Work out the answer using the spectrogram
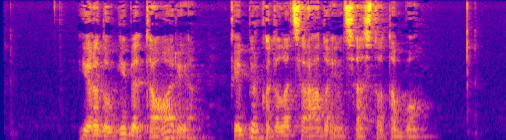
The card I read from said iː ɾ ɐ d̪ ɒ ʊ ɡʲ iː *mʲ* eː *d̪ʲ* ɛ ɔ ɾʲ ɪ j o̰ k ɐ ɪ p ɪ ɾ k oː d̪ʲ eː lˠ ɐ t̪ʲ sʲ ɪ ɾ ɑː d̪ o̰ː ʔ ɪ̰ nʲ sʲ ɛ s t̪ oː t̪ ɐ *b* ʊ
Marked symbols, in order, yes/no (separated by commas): no, no, yes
